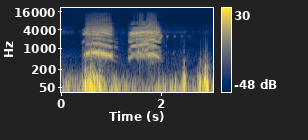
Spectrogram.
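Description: Birds call loudly nearby.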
